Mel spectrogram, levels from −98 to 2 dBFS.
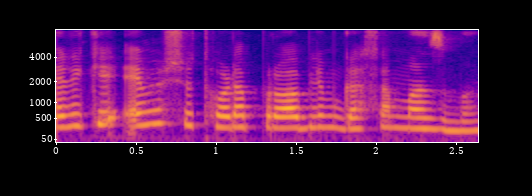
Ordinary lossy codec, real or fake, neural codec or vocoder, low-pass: none; real; none; none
